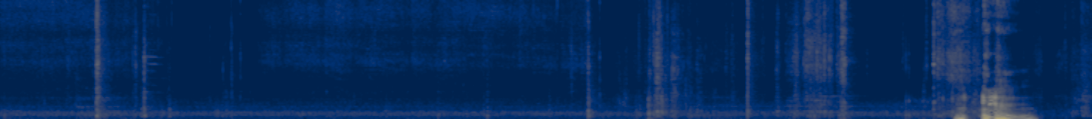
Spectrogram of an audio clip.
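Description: Faint crackles and light clicks as a block of polystyrene foam is handled and trimmed with a hand-held hot-wire cutter. Near the end there is a short, loud sound with a wavering pitch.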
